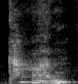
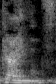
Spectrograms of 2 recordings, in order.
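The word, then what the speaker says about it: Cannes: that you got to say it like that now yes we I had to look it up cuz I kept calling it canes I mean that's what but it's KH but no that's crazy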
